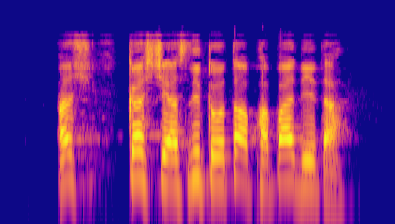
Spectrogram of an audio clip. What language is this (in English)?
Bateri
